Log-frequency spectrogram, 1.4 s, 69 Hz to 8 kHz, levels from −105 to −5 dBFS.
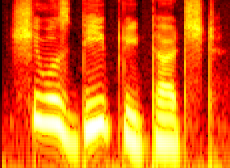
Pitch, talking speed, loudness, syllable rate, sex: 185 Hz, 165 wpm, -14 LUFS, 4.7 syllables/s, male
